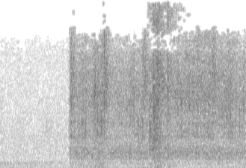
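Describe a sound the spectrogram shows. Electricity crackles and buzzes in sharp bursts.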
